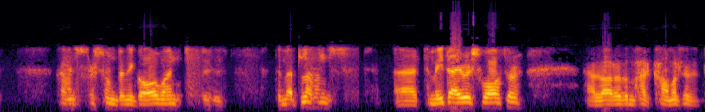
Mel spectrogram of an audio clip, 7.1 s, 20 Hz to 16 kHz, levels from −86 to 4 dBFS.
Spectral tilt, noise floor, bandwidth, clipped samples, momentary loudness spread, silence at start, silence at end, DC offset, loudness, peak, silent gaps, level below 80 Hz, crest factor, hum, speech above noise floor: -4.5 dB/octave; -40 dBFS; 10.5 kHz; under 0.1%; 19 LU; 0.35 s; 0.1 s; under 0.1%; -13 LUFS; 0 dBFS; none; -66 dBFS; 14 dB; none; 27 dB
